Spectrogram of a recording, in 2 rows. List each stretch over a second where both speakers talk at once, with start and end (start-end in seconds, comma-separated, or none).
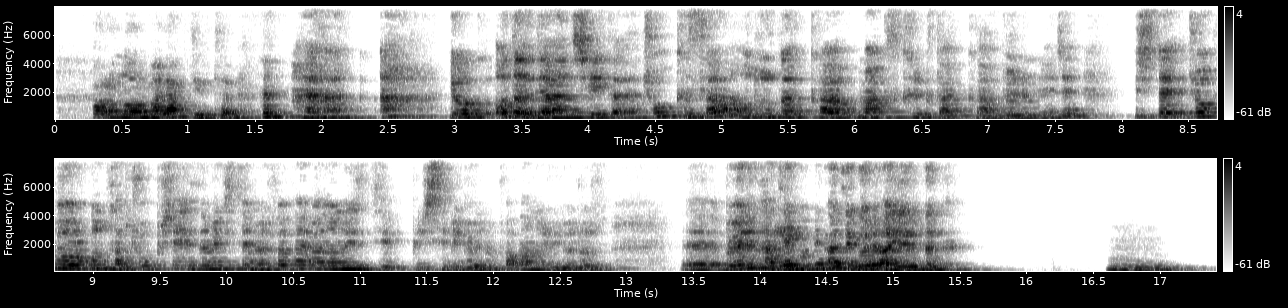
14.1-15.3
